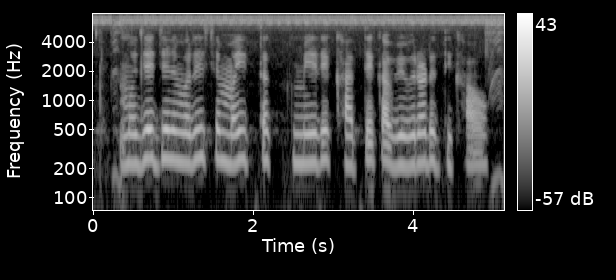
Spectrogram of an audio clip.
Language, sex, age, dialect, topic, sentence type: Hindi, female, 18-24, Awadhi Bundeli, banking, question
